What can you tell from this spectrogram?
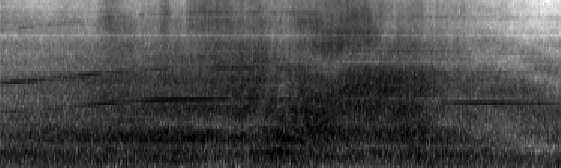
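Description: Radio-controlled model jet's engine whining at high power as the model accelerates along the runway on its takeoff run. The whine rises slightly in pitch over a rushing noise that swells to its loudest about halfway through, then eases off.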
